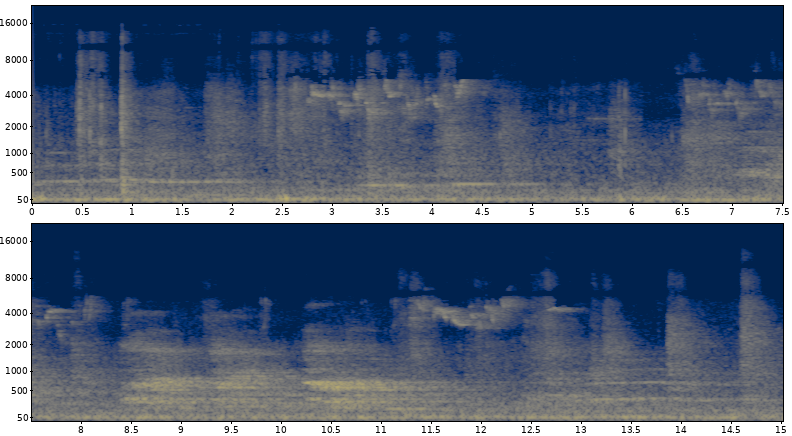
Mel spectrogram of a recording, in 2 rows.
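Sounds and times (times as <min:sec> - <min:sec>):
small birds chirping: 0:02.5 - 0:05.0, 0:06.4 - 0:09.4, 0:10.7 - 0:13.5.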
